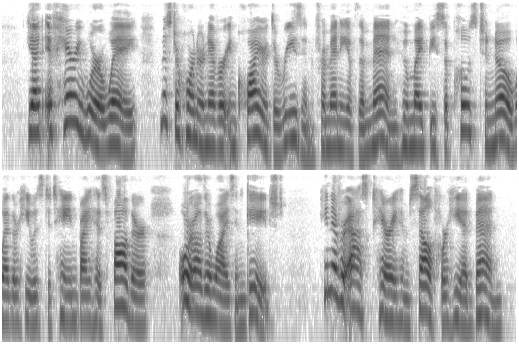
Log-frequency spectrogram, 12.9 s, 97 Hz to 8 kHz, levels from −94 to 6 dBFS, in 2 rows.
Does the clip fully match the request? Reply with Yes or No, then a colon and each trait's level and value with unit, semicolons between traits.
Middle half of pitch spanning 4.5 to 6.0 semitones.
Yes: average, 5.2 semitones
